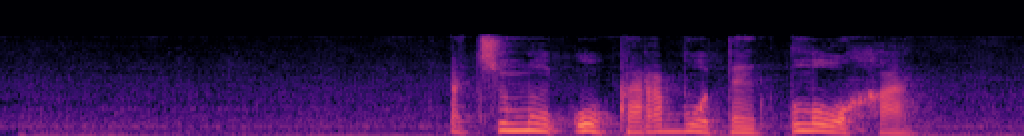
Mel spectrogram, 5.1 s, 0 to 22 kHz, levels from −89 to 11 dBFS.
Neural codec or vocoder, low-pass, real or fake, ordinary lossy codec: codec, 44.1 kHz, 3.4 kbps, Pupu-Codec; 7.2 kHz; fake; none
